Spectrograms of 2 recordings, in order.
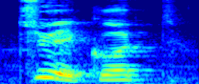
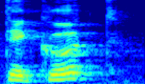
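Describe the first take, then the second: First: The word tu is said in full. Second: The word tu is shortened to a t sound.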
